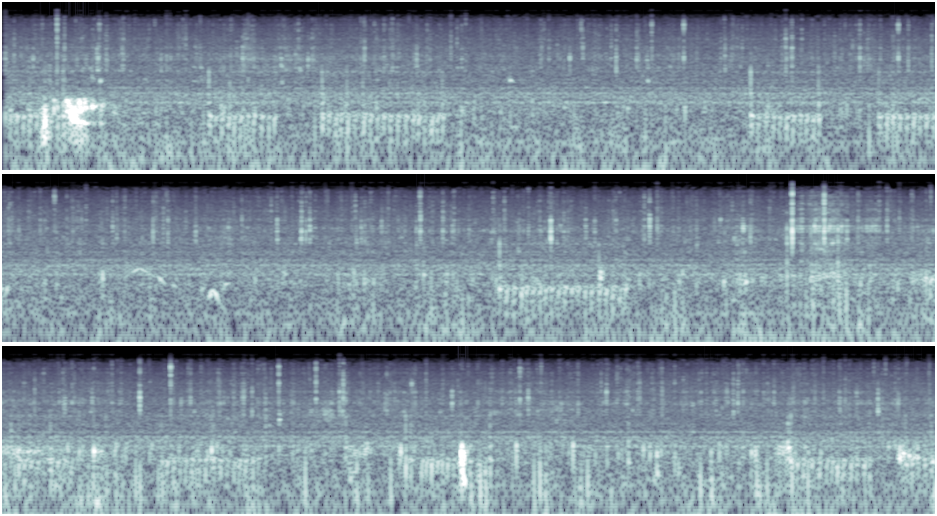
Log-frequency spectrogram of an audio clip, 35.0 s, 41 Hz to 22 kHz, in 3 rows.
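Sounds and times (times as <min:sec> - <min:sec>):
bubbling rush: 0:00.0 - 0:01.7, 0:17.4 - 0:34.9
small clicks and crackles: 0:00.0 - 0:34.9
underwater watery wash: 0:00.0 - 0:34.9.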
